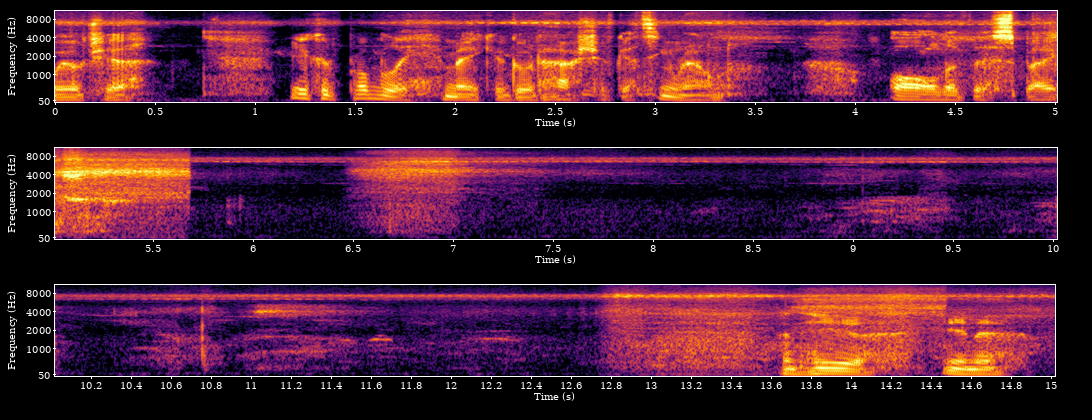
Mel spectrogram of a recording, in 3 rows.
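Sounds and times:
high-pitched insect drone: 0.0s - 15.0s.

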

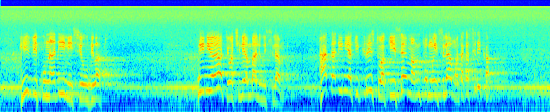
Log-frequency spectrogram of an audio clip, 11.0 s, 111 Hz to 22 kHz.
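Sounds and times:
steady low hum: 0.0s - 11.0s
man speaking amplified: 0.4s - 2.4s, 3.9s - 10.1s.

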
